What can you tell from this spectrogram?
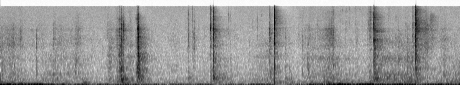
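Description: About six sharp, irregularly spaced clicks and knocks, as of small hard objects being handled or knocked, over a low background rumble.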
